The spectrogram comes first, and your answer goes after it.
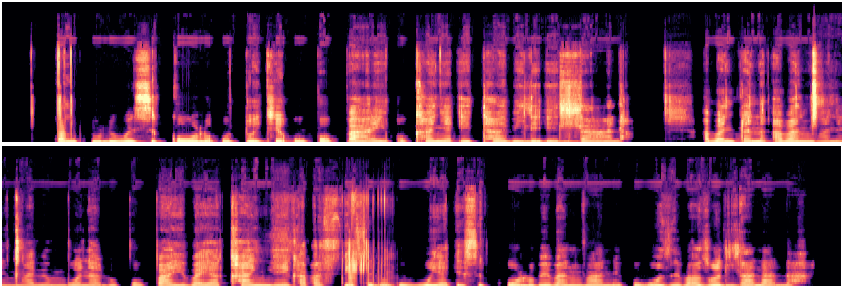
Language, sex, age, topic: North Ndebele, female, 25-35, education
